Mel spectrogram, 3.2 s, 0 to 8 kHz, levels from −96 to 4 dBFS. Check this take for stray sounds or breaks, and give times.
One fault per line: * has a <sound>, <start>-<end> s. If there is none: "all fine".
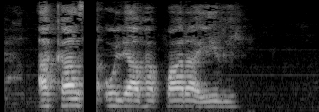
* has a dropout, 0.8-1.0 s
